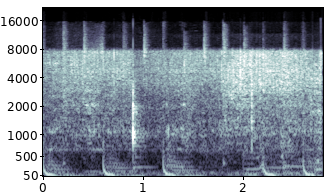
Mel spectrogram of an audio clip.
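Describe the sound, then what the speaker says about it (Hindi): Masala sizzles and fries in ghee for egg ghotala, a steady close crackle with periodic stirring scrapes and a few sharper clicks, no talk. "अब ये हमारा मसाला देखें भून गया है, घी ऊपर आ गया है।"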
